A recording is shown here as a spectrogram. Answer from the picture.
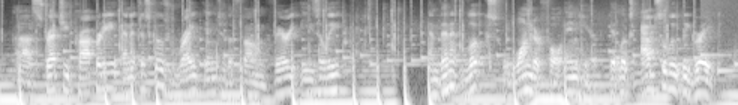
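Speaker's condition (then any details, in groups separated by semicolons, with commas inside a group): No condition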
